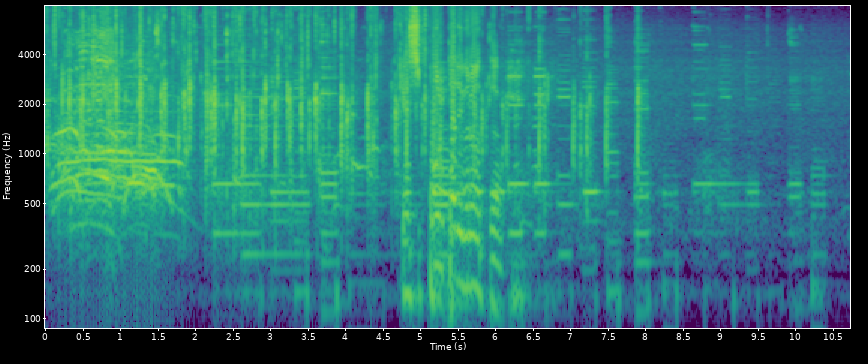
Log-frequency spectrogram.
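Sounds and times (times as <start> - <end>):
audience applause for drummer: 0.0 - 8.1
speech: 4.8 - 6.6.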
